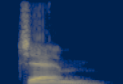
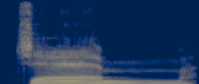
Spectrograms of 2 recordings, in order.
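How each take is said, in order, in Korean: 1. 모음이 짧고 끊어져요. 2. 모음이 길게 늘어져요. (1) "이렇게 하지 말고" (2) "좀 옆으로 길게 소리를 만드는 연습을 하세요"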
